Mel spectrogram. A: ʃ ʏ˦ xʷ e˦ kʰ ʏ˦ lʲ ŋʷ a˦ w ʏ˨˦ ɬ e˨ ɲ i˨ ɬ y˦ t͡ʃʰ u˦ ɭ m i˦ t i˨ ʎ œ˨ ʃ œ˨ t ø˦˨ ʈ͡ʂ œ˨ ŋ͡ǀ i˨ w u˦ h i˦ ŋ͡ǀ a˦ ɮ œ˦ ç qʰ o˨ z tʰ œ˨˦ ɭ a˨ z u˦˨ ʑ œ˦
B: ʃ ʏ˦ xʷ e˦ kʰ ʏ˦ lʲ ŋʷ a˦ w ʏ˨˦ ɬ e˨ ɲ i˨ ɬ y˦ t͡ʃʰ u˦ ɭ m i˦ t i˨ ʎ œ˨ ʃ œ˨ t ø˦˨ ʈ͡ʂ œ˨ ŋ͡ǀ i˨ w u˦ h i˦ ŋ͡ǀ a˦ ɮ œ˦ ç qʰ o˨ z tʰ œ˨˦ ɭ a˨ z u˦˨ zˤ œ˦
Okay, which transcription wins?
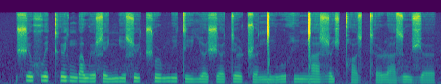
A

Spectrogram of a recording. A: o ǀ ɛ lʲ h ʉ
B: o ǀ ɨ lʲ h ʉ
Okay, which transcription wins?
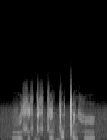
B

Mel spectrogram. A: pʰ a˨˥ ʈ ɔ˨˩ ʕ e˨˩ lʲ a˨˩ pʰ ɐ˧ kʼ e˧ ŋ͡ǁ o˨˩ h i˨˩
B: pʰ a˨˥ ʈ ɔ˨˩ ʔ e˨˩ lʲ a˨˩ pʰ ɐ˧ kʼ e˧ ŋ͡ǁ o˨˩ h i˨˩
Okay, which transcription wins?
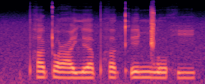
A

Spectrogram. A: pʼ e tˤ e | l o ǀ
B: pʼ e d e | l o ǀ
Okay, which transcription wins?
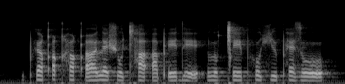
B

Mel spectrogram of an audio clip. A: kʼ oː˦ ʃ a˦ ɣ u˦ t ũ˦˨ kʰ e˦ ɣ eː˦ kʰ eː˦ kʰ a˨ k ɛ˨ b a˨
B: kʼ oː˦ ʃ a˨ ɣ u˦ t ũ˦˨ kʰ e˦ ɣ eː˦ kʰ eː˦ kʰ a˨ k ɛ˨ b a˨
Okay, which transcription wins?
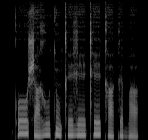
B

